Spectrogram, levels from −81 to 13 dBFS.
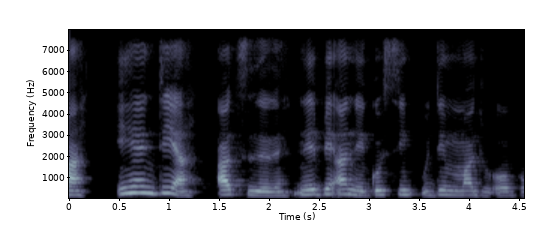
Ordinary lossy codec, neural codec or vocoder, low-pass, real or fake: none; none; none; real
